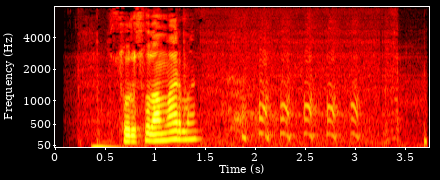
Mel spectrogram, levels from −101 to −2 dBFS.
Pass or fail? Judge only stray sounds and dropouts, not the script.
fail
